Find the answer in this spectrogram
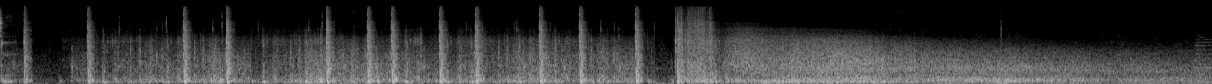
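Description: Large-calibre handheld Böller, the black-powder salute mortars of the Christmas shooters, fired in a quick, ragged string of about twenty sharp bangs. About seven seconds in, a longer joint blast follows, and its rumble echoes and fades over the next few seconds.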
